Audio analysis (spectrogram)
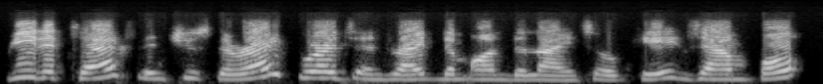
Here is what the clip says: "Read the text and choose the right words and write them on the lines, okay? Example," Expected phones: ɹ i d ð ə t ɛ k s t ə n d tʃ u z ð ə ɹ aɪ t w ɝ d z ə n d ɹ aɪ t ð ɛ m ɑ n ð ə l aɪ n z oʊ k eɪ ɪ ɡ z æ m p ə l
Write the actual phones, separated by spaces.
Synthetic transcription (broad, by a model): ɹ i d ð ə t ɛ k s t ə n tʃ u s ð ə ɹ aɪ t w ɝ d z ə n d ɹ aɪ t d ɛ m ɑ n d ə l aɪ n s oʊ k eɪ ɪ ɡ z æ m p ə l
